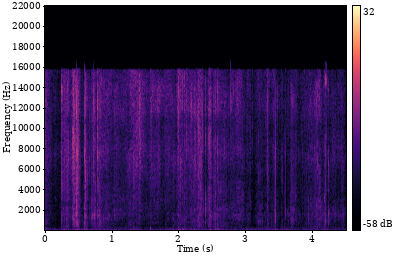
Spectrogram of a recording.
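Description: A small Porg zip wallet of faux leather and felt, zipped closed and hollow, is gripped in both hands while long nails scratch along its top zipper track and faux-leather front. The result is a soft, muffled, low-heavy scratching and rubbing, with brief brighter scrapes rising out of a steady quiet rustle.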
